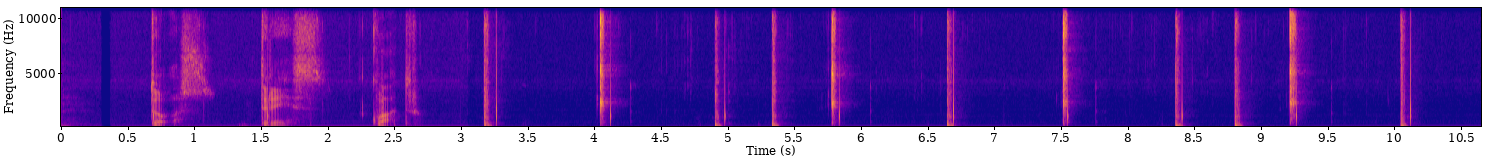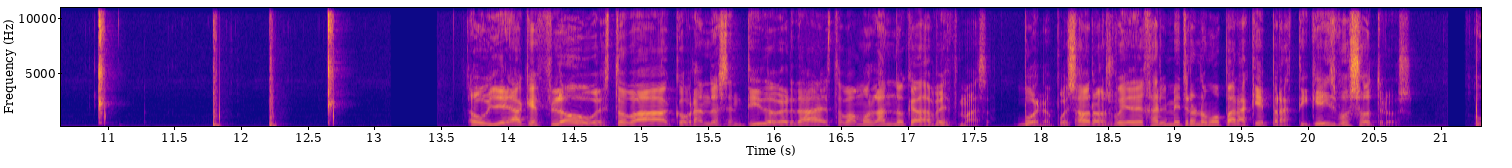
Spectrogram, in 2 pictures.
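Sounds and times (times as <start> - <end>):
faint low hum: 0.0 - 21.2
speech: 0.7 - 2.7, 13.7 - 21.2
beatboxed kick and snare drum pattern: 3.2 - 3.4, 4.9 - 6.0, 6.6 - 6.9, 8.4 - 9.4, 10.0 - 10.2, 10.9 - 11.2, 11.8 - 12.8.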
